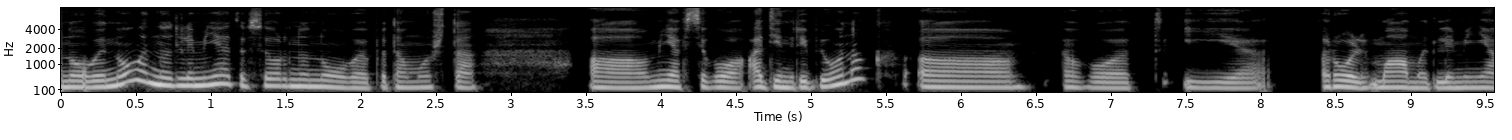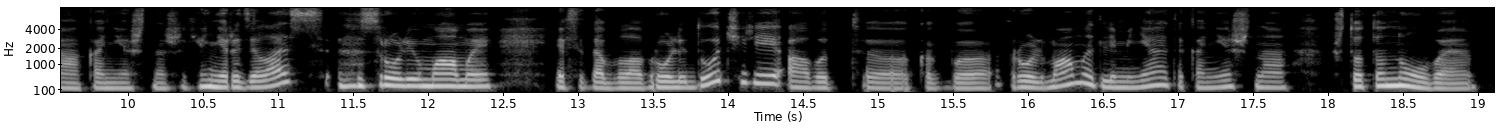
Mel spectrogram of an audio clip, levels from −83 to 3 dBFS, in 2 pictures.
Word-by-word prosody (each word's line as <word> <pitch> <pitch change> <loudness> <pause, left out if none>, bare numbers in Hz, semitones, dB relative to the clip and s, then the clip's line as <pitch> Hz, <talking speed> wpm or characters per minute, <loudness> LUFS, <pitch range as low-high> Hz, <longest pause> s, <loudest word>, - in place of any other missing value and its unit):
новой-новой, 175 - +3
но 230 -4 +6
для 210 0 +3
меня 225 +5 +4
это 235 -5 -3
всё 200 +2 -2
равно 195 -1 +1
новое, 160 -5 0
потому 160 +2 -5
что, 165 -1 -8 0.8
э, - - 0 0.3
у - - -4
меня 175 +1 +3
всего 160 -2 -2
1 170 -1 0
ребёнок, 235 - -1
э, 165 -2 0 0.3
вот, 155 -3 -4 0.3
и 150 -2 -5 0.4
роль 175 -4 +2
мамы 165 -2 0
для 150 +1 -2
меня, 150 -2 -3
конечно 145 -1 -5
же, 145 +4 -12
я 185 - +4
не 170 -2 +6
родилась 175 - 0
с 195 +1 +2
ролью 200 -3 +6
мамы, 190 -1 +5 0.4
я 165 - 0
всегда 155 0 -3
была 145 0 -1
в 160 - -6
роли 160 -1 +3
дочери, 265 - +1
а 155 - -1
вот, 155 -1 -3 0.2
э, 140 -2 -4
как 140 0 -9
бы, 140 -1 -2
роль 160 -2 +1
мамы 240 - +2
для 170 -4 0
меня- 170 +7 0
это, 210 - -7
конечно, 160 0 -5 0.3
что-то 185 +2 +1
новое. 145 -9 +4
165 Hz, 155 wpm, -24 LUFS, 150-195 Hz, 0.8 s, но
